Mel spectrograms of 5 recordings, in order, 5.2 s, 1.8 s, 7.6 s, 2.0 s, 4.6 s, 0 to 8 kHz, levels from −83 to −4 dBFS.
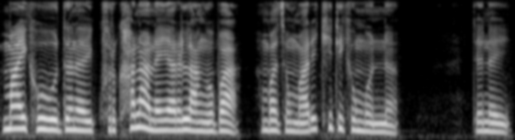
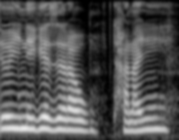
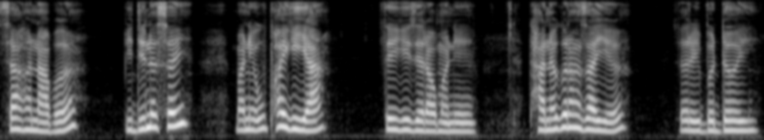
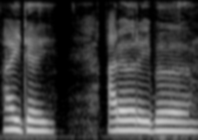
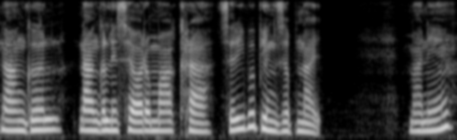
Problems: constant background noise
